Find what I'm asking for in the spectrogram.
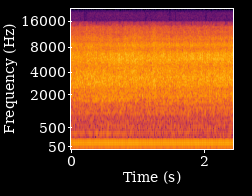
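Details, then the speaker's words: Infiniti G35, just out of limp mode, with leaking original valve covers and an oil-soaked rear plug: smooth, even low hum at steady idle with no hunting or surging; no check engine light, healthy idle. "she is purring purring like a kitten check engine light"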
